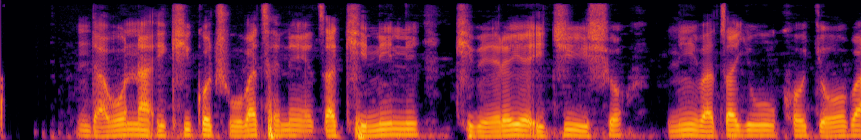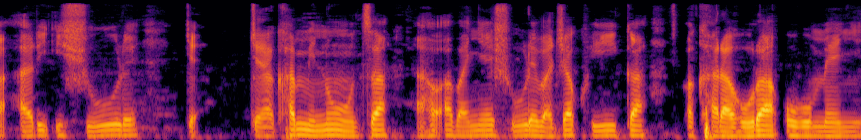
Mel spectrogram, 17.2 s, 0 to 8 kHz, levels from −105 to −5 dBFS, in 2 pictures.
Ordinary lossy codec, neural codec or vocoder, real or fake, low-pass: MP3, 64 kbps; none; real; 7.2 kHz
